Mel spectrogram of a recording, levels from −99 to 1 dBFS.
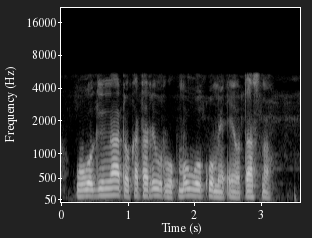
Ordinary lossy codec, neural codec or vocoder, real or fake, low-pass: none; codec, 44.1 kHz, 7.8 kbps, Pupu-Codec; fake; 5.4 kHz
